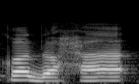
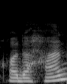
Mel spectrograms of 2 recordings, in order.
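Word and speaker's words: قدحا: 'adiyati dobha, fal muriyati qadha. Kan tulisannya qadhan tuh, maka dia dibaca qadha. Ya, qadhan ayat keduanya. Ya, qadhan, maka cara bacanya menjadi qadha. Ya. Dia tanwin an-nya diubah menjadi fathah dan panjang.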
